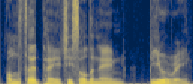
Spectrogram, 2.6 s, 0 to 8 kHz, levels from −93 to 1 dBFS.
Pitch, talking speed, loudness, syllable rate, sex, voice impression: 120 Hz, 210 wpm, -15 LUFS, 5.2 syllables/s, male, very masculine, very middle-aged, very thick, tensed, very powerful, bright, slightly soft, slightly muffled, fluent, very cool, intellectual, refreshing, slightly sincere, slightly calm, friendly, reassuring, unique, very elegant, wild, sweet, very lively, kind, intense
